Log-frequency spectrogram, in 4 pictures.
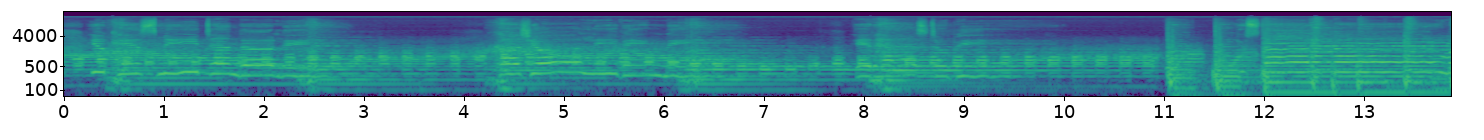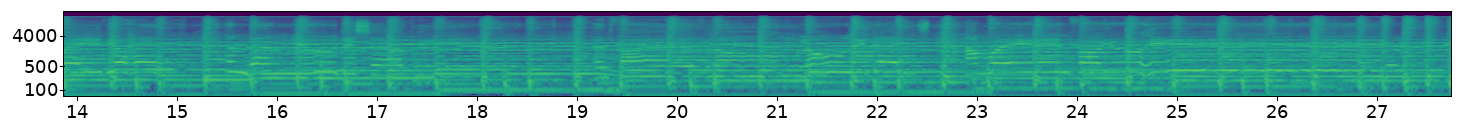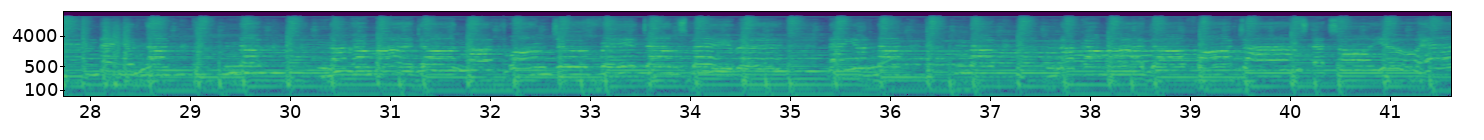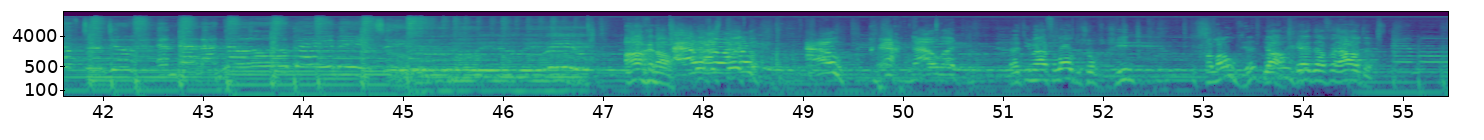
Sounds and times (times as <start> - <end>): Music: 0.0 - 55.4.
